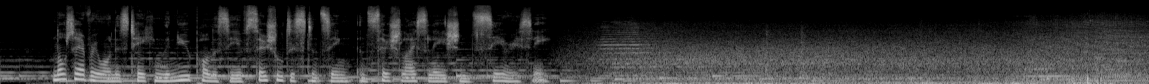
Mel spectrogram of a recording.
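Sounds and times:
speech: 0.5 - 6.4
street traffic: 4.2 - 11.4.

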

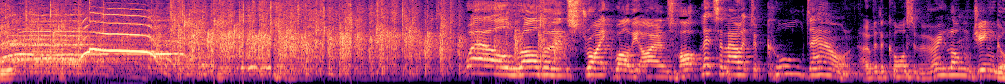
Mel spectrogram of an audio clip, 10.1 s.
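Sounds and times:
audience applause: 0.0 - 5.8
speech: 5.0 - 10.0.

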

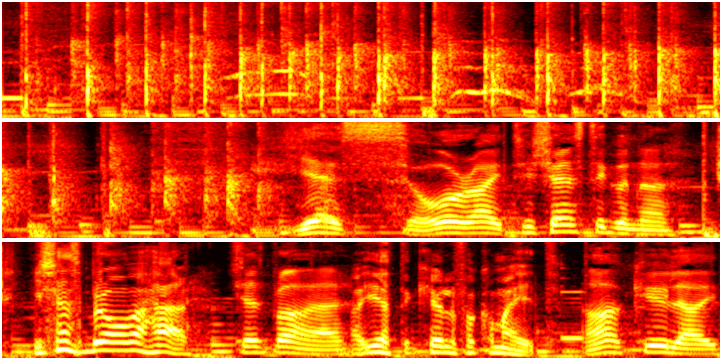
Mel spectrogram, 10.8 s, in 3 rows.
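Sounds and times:
audience applause: 0.0 - 5.0
voices and whoops: 1.0 - 3.3
speech: 5.1 - 10.7.

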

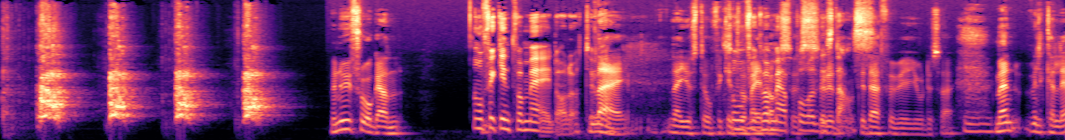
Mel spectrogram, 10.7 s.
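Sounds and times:
happy dog barking: 0.3 - 3.0
speech: 3.3 - 4.1, 4.7 - 10.6.

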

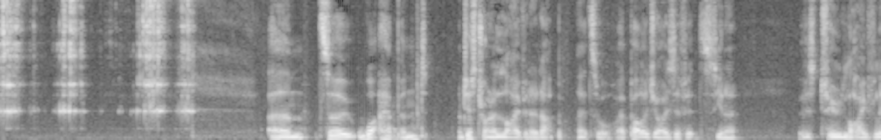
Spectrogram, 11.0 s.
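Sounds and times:
coins being picked up: 0.0 - 2.5
speech: 3.4 - 9.4, 10.0 - 11.0.

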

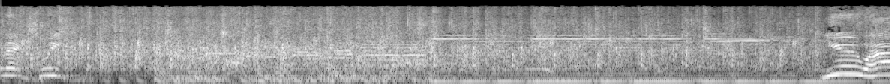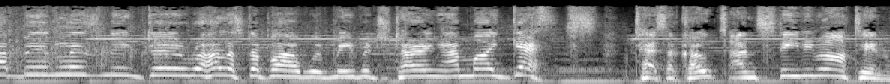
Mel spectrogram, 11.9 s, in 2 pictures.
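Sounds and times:
audience applause: 0.0 - 8.2
speech: 0.2 - 1.2, 5.5 - 11.8.

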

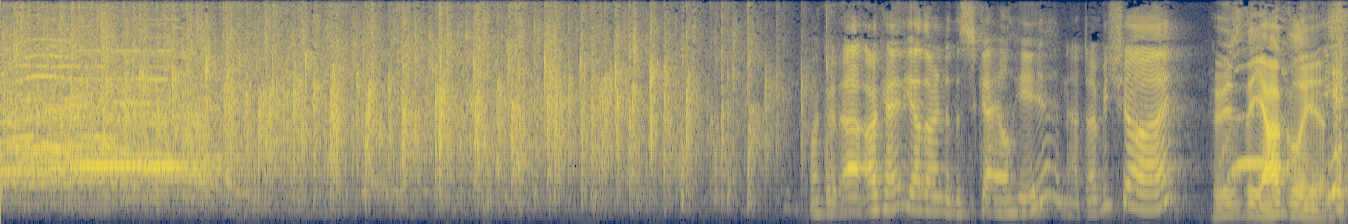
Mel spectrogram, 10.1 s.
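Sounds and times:
live audience applause: 0.0 - 6.2
speech: 6.1 - 10.1.

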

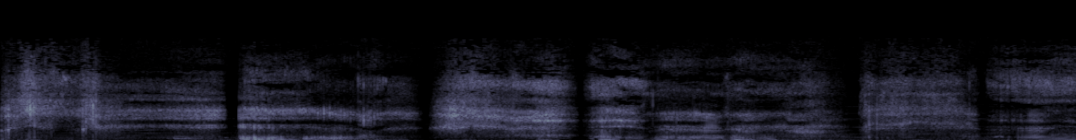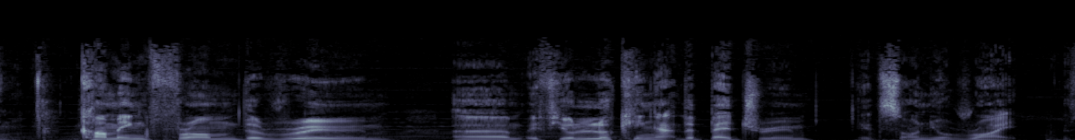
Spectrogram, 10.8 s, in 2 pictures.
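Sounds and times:
voice imitating heavy breathing: 0.0 - 5.7
speech: 5.3 - 10.7.

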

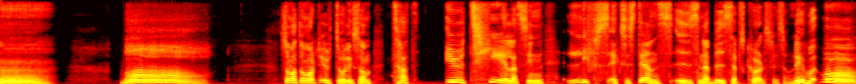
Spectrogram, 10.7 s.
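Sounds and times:
imitated grunting of gym-goers in locker room: 0.0 - 0.7, 1.5 - 2.6, 10.3 - 10.7
speech: 1.5 - 2.5, 3.5 - 10.7.

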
